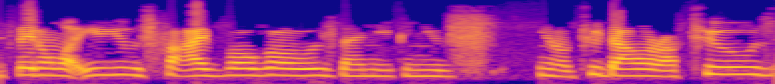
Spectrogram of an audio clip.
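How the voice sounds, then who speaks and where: Flat, monotone intonation from a woman. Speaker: couponing vlogger. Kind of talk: casual vlog. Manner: fast.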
